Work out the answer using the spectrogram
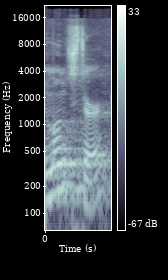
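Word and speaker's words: Münster: at a shop in Monster Germany or moonster am I saying it right moer moonster thank you Tom Thomas is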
